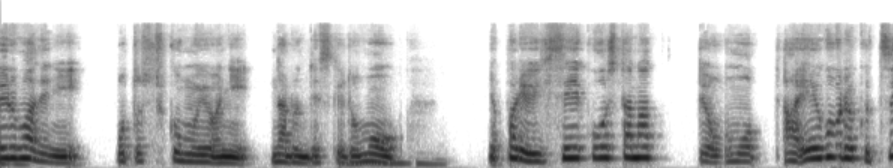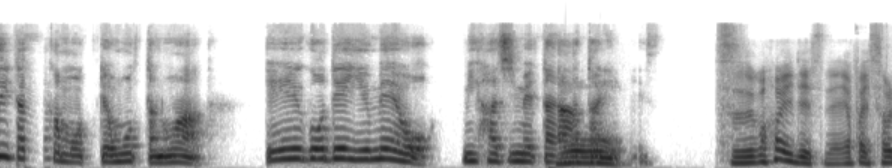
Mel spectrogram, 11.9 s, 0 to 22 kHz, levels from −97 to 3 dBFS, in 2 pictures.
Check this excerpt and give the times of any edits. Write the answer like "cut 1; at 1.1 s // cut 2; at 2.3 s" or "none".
none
